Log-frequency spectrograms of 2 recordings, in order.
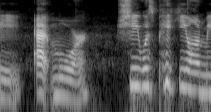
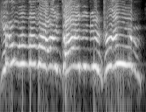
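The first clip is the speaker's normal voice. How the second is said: outraged shout; 14 dB louder, faster than usual. Retold or imitated. Outraged at cousin's forgotten dream.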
